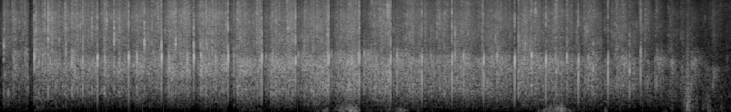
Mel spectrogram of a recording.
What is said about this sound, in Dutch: Mag een groot applaus voor Wim Masker.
